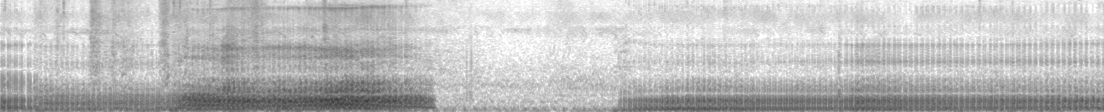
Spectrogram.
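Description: An ocelot gives a harsh, rasping growl, pauses briefly, then growls again.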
